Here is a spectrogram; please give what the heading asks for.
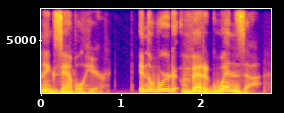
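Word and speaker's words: vergüenza: Let's look at an example here in the word veruenza. You can clearly hear that u sound. Veruenza. Same with binguino, which is binguino. Those two little dots literally give the u its voice back.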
